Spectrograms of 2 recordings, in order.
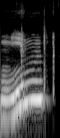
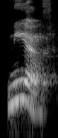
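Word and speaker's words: Niamh: Is it Neem? Neve. Neve. Yeah, the MH is more of the.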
